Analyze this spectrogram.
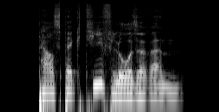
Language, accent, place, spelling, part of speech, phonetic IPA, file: German, Germany, Berlin, perspektivloserem, adjective, [pɛʁspɛkˈtiːfˌloːzəʁəm], De-perspektivloserem.ogg
- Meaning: strong dative masculine/neuter singular comparative degree of perspektivlos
